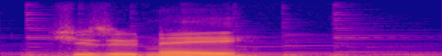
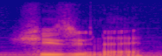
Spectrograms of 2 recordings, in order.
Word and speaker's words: Shizune: Misha Misha is consistent laughter and second the pronunciation of this one I will get these down shizune she's a nice nickname is chic on she comes or shizune maka a class rep shizune all right she was an a's sweeping at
